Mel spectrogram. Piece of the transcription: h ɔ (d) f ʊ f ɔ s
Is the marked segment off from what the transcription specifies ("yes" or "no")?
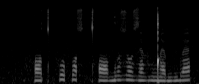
yes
